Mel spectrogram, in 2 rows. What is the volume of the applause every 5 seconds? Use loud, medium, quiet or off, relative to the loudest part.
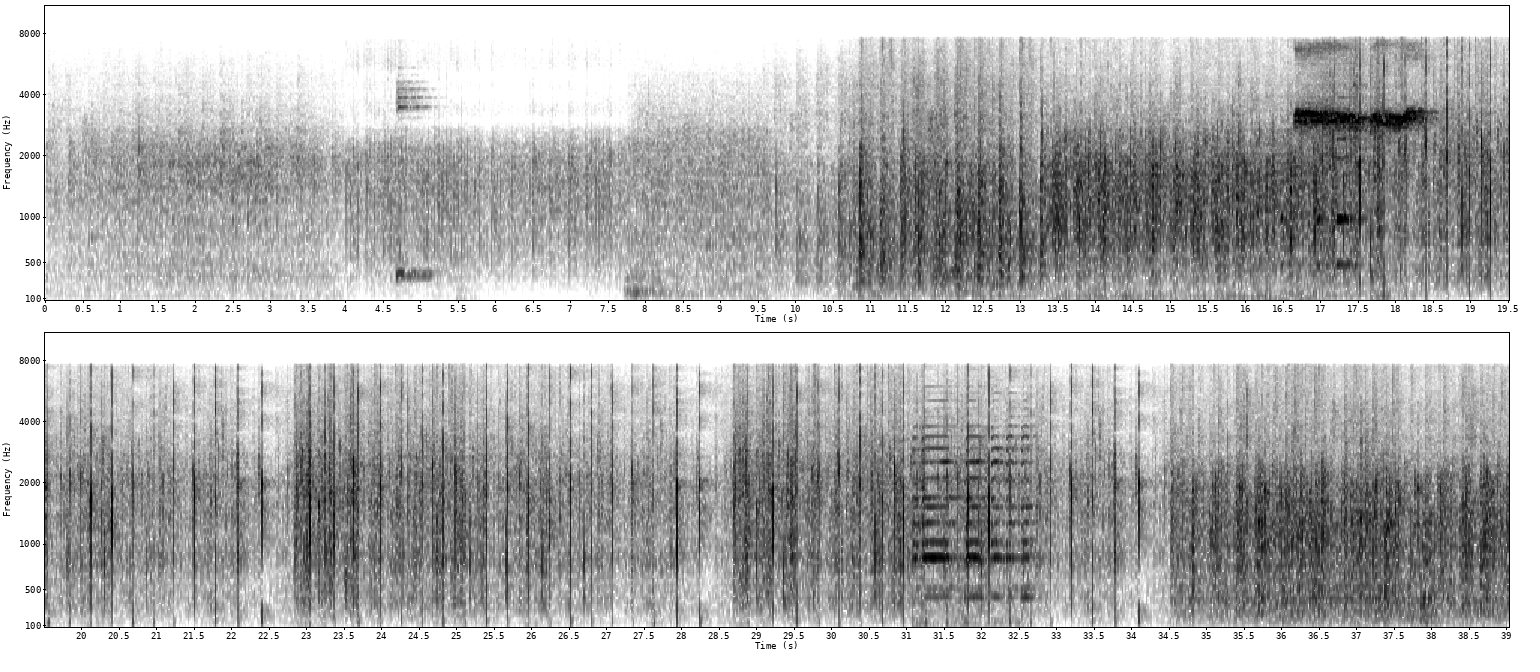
quiet, quiet, loud, loud, loud, loud, loud, loud.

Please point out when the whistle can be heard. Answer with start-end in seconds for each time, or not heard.
16.6-18.4.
